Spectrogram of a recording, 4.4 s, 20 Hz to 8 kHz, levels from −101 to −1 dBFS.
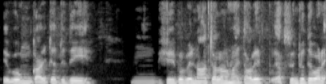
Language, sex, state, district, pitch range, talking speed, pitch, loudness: Bengali, male, West Bengal, Kolkata, 160-180 Hz, 180 wpm, 170 Hz, -18 LUFS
